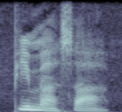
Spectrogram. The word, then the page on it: pimasa: wamesa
